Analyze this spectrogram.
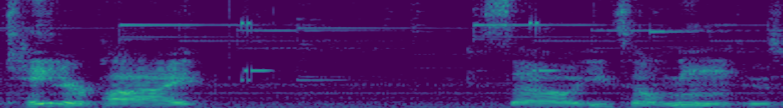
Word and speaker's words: Caterpie: names forget forget it I used to call Caterpie katha rippy and there's bucks too many letters like where'd you get that from it's really Caterpie cater pie so you tell me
